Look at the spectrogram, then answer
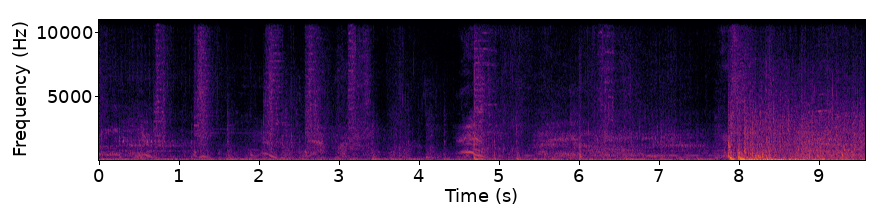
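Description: A fuel bomb detonates in the zombie-survival game State of Decay 2, a sudden loud boom with a broadband burst near the end, following a busy stretch of game noise and scattered impacts.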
